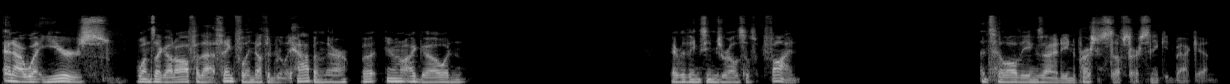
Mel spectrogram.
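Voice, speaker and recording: A man's voice: lowish voice, fairly even intonation, a little fast, pauses often, fairly bright tone, no echo, poor audio. A man speaking candidly and casually about his own experience, with wry, self-deprecating sarcastic asides. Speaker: podcast guest. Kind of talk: candid personal storytelling.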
